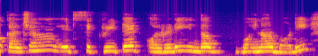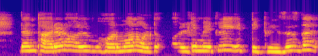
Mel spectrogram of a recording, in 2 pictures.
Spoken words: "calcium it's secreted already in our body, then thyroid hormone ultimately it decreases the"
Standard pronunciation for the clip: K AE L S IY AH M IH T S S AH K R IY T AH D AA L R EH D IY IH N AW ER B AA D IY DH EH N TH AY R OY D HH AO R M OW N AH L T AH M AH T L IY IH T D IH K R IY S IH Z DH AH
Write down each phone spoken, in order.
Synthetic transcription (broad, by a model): K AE L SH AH M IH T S S AH K R IY T AH D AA L R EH D IY IH N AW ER B AA D IY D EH N T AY R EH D HH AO R M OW N AH L T AH M AH T L IY IH T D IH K R IY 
